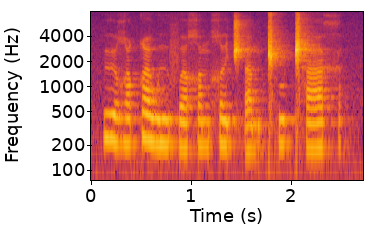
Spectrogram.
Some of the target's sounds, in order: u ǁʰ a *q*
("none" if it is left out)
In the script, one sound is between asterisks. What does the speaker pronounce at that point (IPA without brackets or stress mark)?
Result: x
